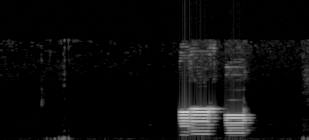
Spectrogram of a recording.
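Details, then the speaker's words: Fresenius Kabi Amika ambulatory enteral feeding pump: two short high-pitched electronic tones with the orange light flashing, signalling a discharged battery; silenced with the Stop button, then the pump is plugged into mains. Low battery alarm. "Alarme. Batterie déchargée. Le voyant orange clignote. Stoppez l'alarme en appuyant sur le bouton Stop."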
